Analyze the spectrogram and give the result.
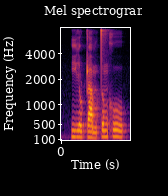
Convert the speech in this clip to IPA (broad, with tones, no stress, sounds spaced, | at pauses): j i˨˩ w ʈ a˨˩ m t̪ ə˧ m x u˧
